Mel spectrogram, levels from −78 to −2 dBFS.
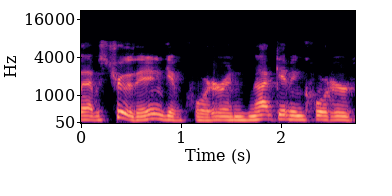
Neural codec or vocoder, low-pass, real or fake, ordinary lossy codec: vocoder, 22.05 kHz, 80 mel bands, Vocos; 7.2 kHz; fake; Opus, 64 kbps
